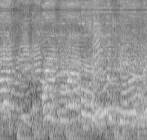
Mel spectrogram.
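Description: Many children talking and calling out at once, with music playing underneath.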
